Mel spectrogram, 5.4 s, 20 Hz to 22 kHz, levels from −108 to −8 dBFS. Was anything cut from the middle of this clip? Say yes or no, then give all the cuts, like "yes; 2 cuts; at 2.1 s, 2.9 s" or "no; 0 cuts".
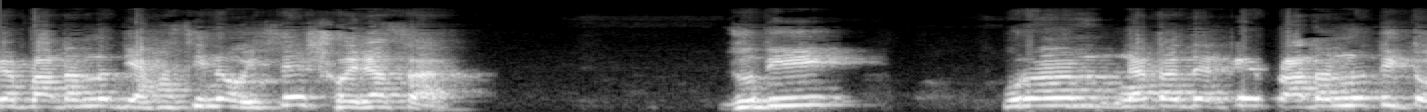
no; 0 cuts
